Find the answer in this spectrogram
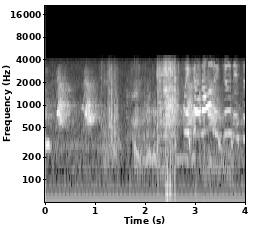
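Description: Dogs whining with high, wavering cries that rise and fall, mixed with a person's low voice. A dull thump about two and a half seconds in, most likely the tool striking the frozen ground.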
